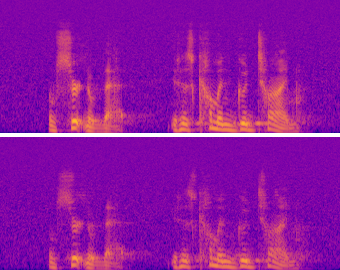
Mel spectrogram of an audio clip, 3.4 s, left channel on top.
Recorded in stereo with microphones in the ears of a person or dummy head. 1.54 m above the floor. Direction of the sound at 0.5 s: 35° left (ahead or behind).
